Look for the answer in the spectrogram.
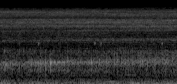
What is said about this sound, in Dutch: Ik ga gewoon heet water schenken. Ik hou echt van deze kraan. Ik twijfelde heel erg toen ik hem kocht.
